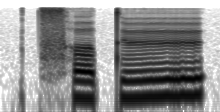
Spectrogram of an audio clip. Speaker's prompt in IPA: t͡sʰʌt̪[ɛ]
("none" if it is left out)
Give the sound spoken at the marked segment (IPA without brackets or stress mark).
ø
